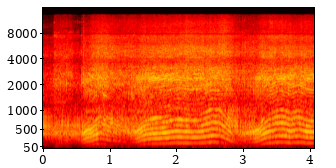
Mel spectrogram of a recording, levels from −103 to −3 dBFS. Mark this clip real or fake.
real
